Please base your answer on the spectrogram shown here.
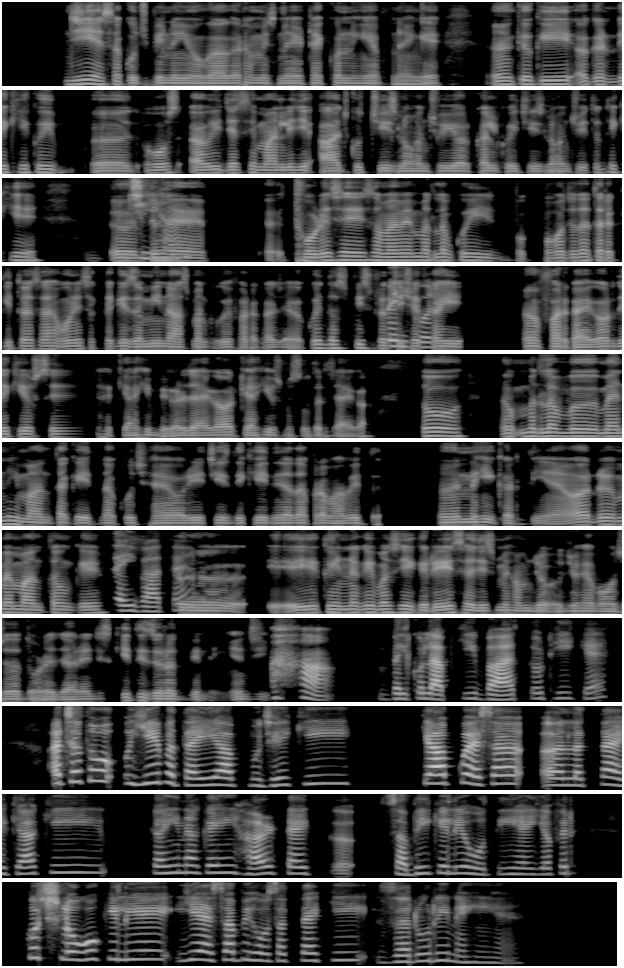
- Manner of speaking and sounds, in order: in English: "टेक"; in English: "लॉन्च"; in English: "लॉन्च"; in English: "रेस"; in English: "टेक"
- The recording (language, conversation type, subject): Hindi, podcast, नयी तकनीक अपनाने में आपके अनुसार सबसे बड़ी बाधा क्या है?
